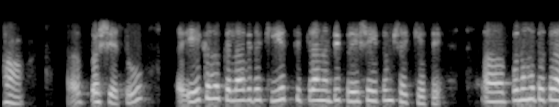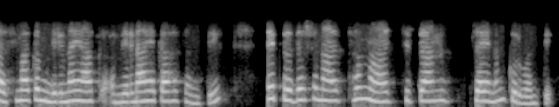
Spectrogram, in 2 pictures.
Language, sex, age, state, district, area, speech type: Sanskrit, female, 18-30, Karnataka, Udupi, urban, conversation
